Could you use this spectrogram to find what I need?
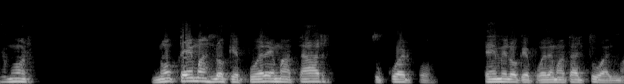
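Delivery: pious, holy-sounding, sermon-like tone. Retelling a reply to a spouse at night: imitating a pious spiritual voice. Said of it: "me puse bien espiritual".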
